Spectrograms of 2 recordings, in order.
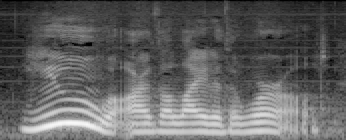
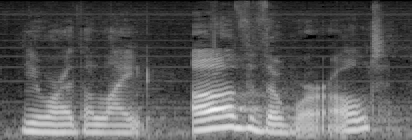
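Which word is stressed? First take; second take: You; of. First: The stress is on "you". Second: The stress is on "of".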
